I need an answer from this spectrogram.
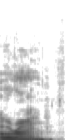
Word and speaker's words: Orion: oh Orion o yeah Orion is how you say that I had to look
